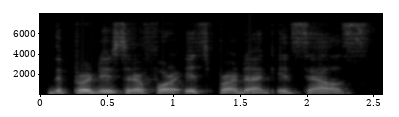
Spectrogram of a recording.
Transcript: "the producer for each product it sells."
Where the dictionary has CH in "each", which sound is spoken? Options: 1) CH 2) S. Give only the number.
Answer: 2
